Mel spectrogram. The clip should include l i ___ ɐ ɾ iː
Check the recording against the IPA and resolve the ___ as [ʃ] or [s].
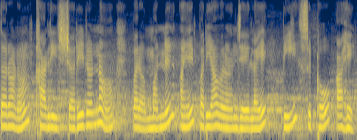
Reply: ʃ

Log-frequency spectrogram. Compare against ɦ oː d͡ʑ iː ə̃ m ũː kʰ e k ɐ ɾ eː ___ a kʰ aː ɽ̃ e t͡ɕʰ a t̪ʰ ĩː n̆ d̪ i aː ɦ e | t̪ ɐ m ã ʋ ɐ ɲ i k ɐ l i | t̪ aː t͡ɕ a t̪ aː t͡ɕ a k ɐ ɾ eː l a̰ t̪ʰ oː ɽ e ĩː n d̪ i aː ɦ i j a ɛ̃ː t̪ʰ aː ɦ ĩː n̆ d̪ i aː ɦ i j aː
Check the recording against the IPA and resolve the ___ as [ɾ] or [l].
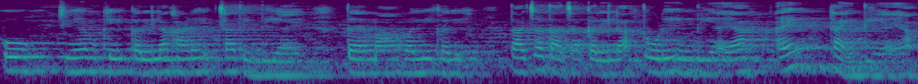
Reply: l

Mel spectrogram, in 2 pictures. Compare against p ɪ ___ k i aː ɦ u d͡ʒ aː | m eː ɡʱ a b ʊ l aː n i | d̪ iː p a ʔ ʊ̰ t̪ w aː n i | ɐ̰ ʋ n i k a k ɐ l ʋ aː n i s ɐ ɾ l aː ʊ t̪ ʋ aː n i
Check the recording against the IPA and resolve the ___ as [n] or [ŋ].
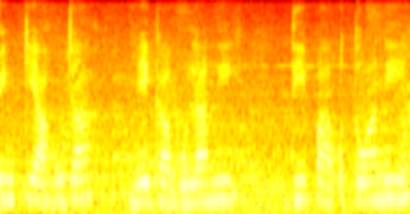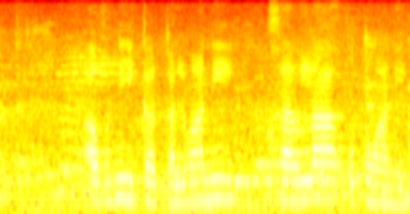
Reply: ŋ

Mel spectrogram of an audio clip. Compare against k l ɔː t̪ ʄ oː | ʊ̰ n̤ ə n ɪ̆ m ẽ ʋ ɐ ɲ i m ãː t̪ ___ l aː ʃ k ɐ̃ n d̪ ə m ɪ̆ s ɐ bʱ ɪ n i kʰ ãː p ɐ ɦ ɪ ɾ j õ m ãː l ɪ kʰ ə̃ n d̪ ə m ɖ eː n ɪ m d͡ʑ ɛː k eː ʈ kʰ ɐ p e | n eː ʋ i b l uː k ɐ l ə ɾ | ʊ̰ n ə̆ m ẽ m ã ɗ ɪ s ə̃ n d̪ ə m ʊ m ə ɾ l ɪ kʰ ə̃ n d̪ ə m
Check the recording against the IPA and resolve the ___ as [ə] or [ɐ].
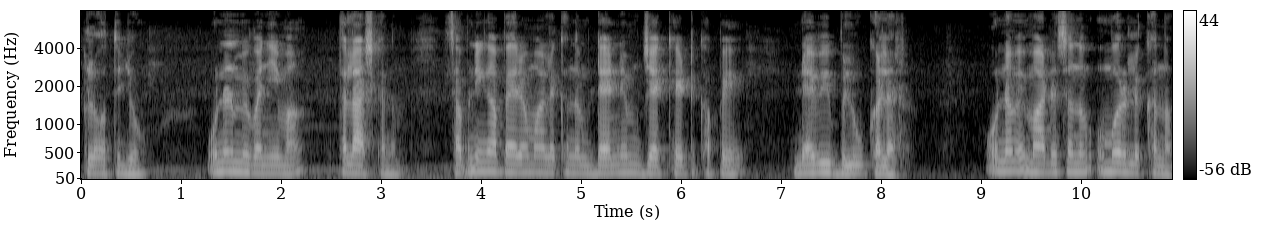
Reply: ɐ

